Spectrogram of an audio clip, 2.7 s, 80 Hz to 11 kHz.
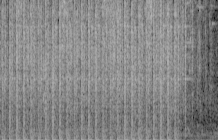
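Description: Gunfire in the zombie shooter Back 4 Blood: a rapid, evenly spaced burst of automatic shots, loud and continuous for about two seconds before cutting off into a fading tail.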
